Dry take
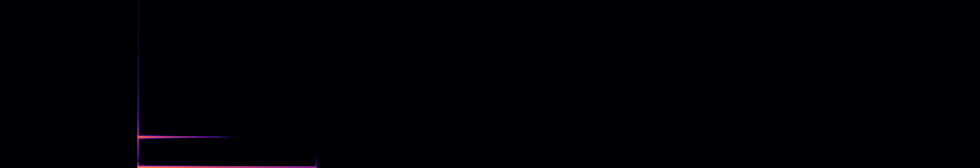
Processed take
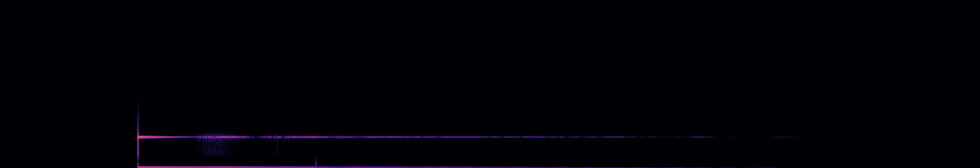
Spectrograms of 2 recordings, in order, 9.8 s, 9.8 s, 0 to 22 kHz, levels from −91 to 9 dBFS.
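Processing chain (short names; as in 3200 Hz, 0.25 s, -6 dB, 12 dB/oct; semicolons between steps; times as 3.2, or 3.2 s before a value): band-pass sweep 3900 Hz -> 680 Hz, 0.4–2.81; diffused feedback echo 0.799 s, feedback 56%, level -15 dB; gain +10 dB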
